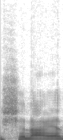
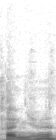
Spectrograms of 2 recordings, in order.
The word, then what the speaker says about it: Chania: I feel like the most unexpected part was Chania, which we were calling Shania the whole time. Shania, Greece, and it turns Do out... we still know that it's pronounced Hanya?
